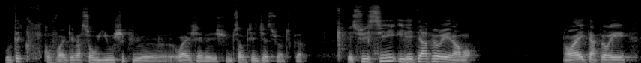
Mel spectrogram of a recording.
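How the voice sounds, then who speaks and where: A retro game collector vlogger from France shows off his flea-market video game finds in casual haul commentary. His medium-pitched voice is mellow, and he sounds tired as he rambles, often correcting himself with slang.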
